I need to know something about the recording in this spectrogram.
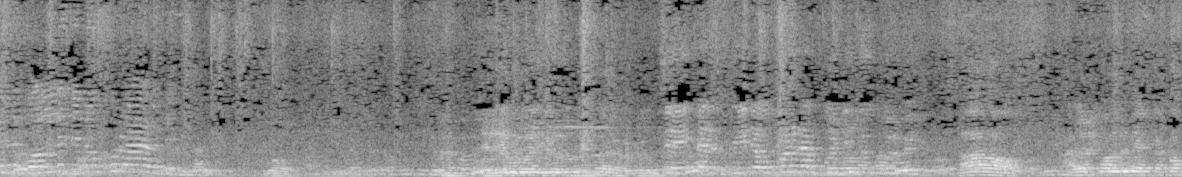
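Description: Plastic containers rustle and click as boys handle them.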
